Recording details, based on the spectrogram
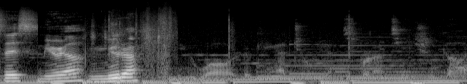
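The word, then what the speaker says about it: Miura: all Lamborghinis and I've never known how to pronounce this mura mura you are looking at Julian's pronunciation guys pronunciation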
